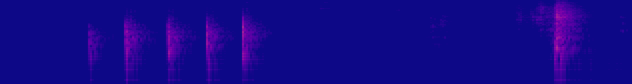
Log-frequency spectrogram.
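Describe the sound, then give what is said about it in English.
Five quick, firm knocks on an apartment door in an even, rapid rhythm, followed by a brief quiet stretch with faint shuffling and then one louder, muffled bump. “What is all this knocking and the yelling?”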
